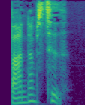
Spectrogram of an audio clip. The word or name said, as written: barndomstid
